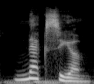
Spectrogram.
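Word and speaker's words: NXIVM: Executive Success Programs was part of a company with a strange name, pronounced Nexium.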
